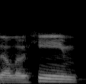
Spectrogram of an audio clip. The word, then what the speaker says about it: Elohim: The dot under the Vav especially tells you should pronounce it as Elohim instead of Adonai a second time.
